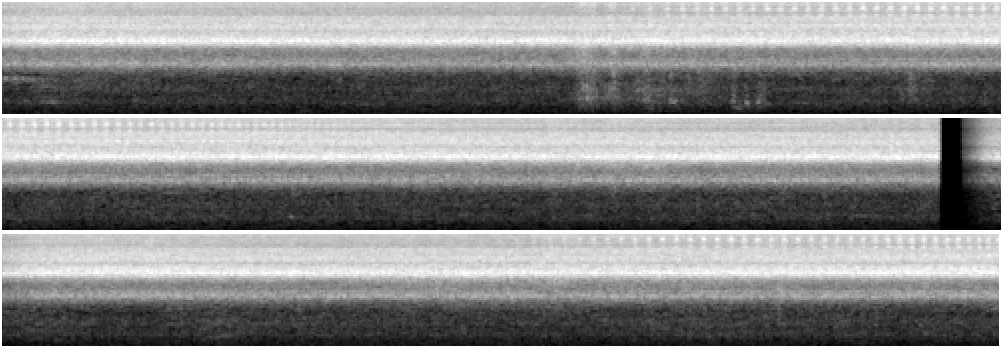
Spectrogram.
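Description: Steady, high-pitched drone of an insect chorus. It cuts out for an instant about two-thirds of the way through and fades back in.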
